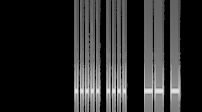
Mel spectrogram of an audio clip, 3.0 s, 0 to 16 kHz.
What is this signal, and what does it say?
Morse code, heard as a keyed tone, about 30 wpm, 700 Hz. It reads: 5H MT
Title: Winter Field Day Exchanges Encore 30wpm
